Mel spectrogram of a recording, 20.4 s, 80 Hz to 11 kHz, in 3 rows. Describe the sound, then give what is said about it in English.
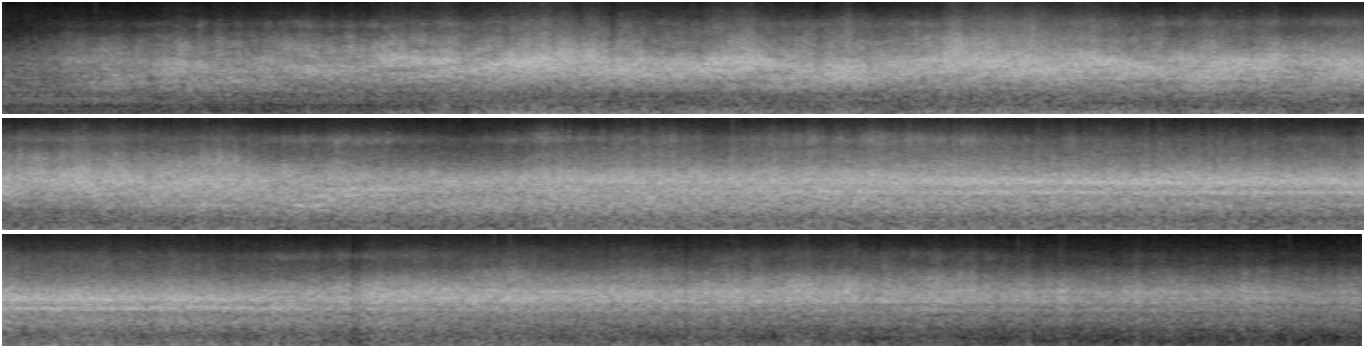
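The steam locomotive Flying Scotsman races past near St. Neots at 92 miles an hour, on a high-speed run between King's Cross and York: a loud, continuous rushing roar that swells in the first seconds and holds steady for the whole stretch, with no voices. “Before the 80 mile an hour limit had been applied to Flying Scotsman due to her age, a fairly high speed run was made between King's Cross and York, and the sound you hear now is Flying Scotsman near St. Neots running at 92 miles an hour.”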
